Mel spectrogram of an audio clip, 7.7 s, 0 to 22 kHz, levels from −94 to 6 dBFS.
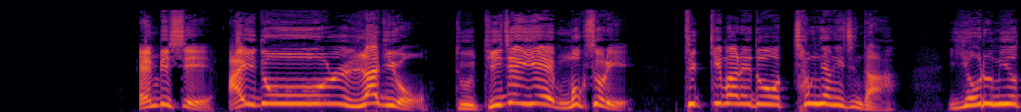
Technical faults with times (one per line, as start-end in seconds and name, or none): none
